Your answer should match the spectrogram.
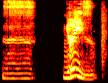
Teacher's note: tenemos una S entre dos vocales, por lo tanto pronunciaremos una S sonora, zzz, grise.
